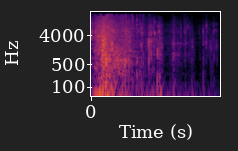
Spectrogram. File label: att bite, sheep; zoochosis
